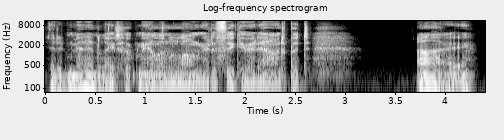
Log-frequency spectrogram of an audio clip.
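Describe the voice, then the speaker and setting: A man playing a smug, flirtatious office rival in an intimate ASMR roleplay, taunting in a deep, breathy, gravelly near-whisper. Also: wildly swooping pitch, a little mellow, heavily acted. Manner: slow, deliberate, taunting, drawn-out phrases. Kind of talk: ASMR romantic roleplay, intimate second-person acting.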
